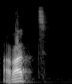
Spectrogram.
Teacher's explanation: di situ bacaannya memang ada efek bunyi setengah harakat saja dalam rangka untuk membedakan antara ta maftuha dengan huruf tho. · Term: ta maftuhah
